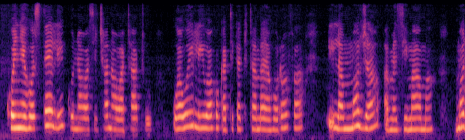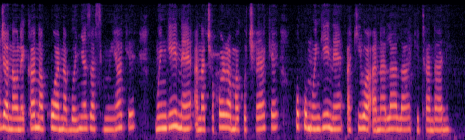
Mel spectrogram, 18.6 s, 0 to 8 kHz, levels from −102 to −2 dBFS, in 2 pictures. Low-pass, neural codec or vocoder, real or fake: 7.2 kHz; vocoder, 44.1 kHz, 128 mel bands, Pupu-Vocoder; fake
